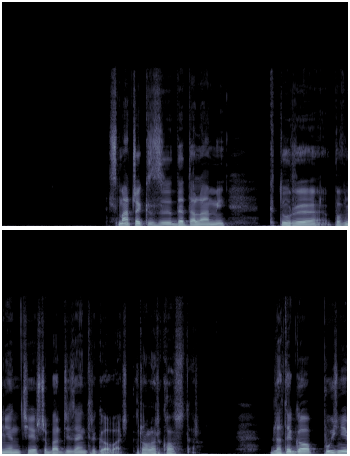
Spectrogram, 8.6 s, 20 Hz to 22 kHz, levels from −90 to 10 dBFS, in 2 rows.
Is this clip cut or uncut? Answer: cut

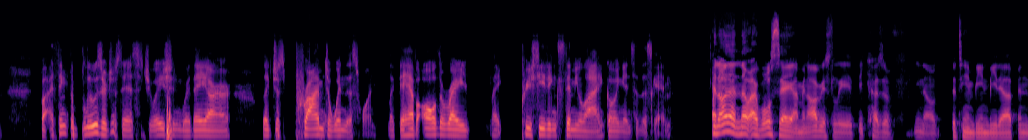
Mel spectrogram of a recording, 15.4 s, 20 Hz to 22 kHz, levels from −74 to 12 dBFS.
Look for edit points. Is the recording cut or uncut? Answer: uncut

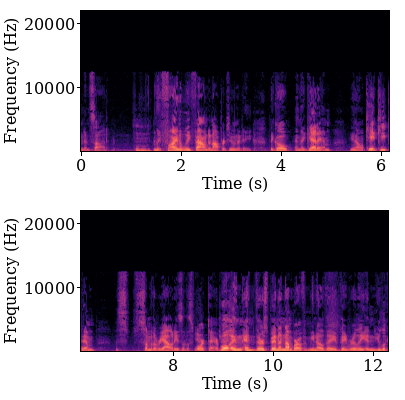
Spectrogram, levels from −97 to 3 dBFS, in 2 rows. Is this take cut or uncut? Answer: cut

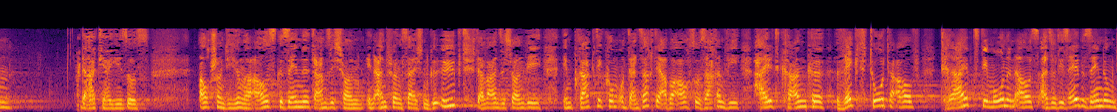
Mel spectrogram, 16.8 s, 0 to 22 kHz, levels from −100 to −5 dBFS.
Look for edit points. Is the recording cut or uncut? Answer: uncut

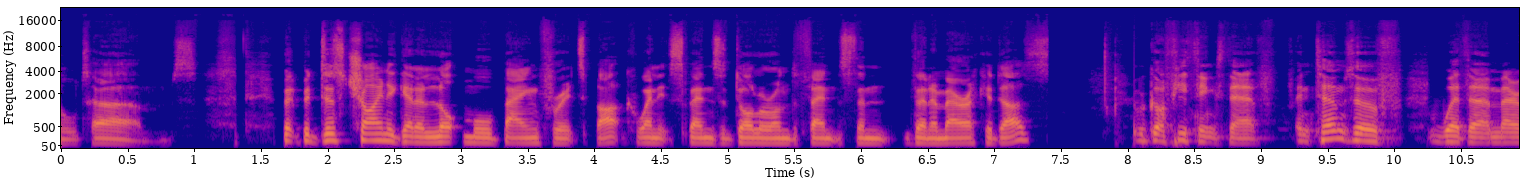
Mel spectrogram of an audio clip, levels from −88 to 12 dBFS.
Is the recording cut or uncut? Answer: uncut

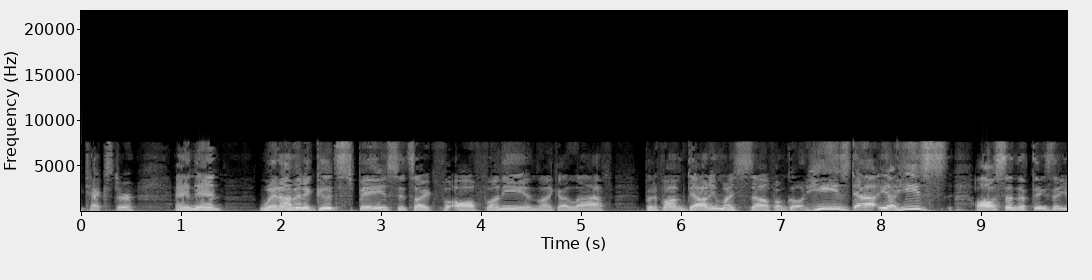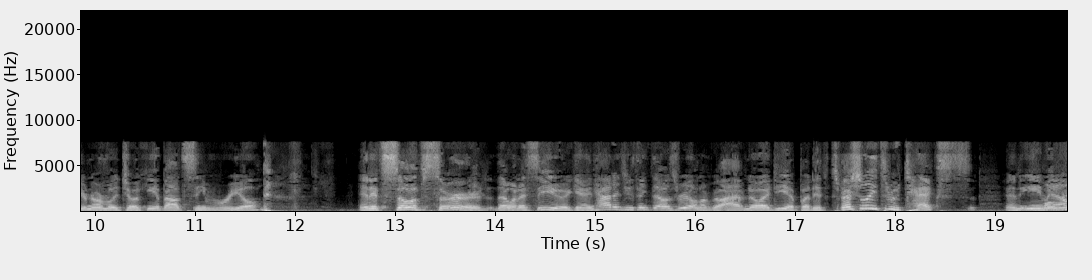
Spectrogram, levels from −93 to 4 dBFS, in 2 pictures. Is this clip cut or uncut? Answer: cut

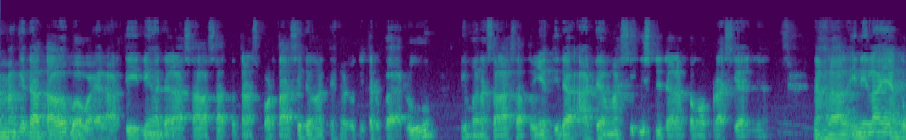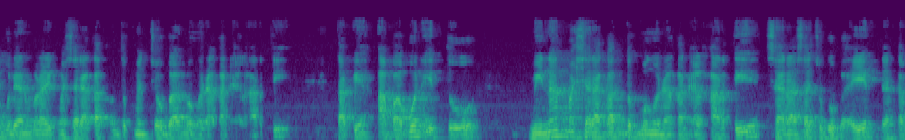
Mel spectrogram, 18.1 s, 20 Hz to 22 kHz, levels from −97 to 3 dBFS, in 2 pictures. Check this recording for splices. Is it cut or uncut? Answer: uncut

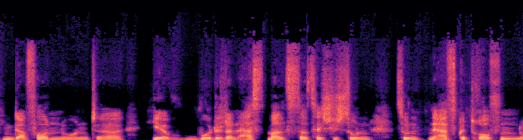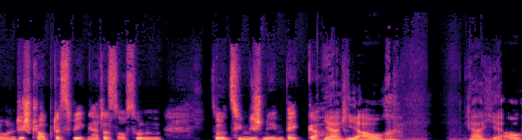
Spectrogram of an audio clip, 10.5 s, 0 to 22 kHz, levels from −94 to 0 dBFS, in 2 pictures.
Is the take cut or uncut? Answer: uncut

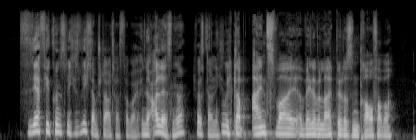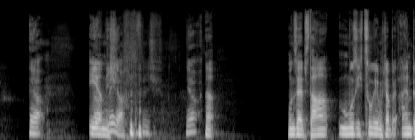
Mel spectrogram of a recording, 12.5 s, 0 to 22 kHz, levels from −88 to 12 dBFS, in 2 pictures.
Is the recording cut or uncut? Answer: cut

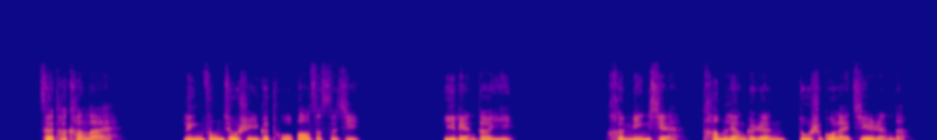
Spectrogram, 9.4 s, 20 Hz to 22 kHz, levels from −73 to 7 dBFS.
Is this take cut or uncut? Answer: cut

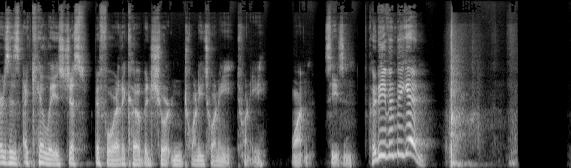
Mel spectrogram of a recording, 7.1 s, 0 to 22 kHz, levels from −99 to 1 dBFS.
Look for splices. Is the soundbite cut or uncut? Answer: cut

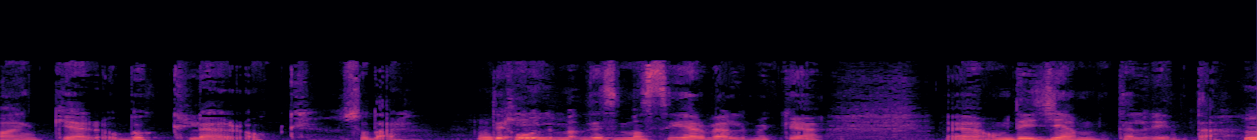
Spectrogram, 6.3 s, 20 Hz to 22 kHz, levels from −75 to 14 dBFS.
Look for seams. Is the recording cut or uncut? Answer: uncut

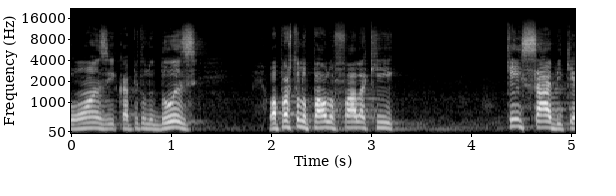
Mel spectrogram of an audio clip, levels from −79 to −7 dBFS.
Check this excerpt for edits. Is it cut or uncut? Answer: uncut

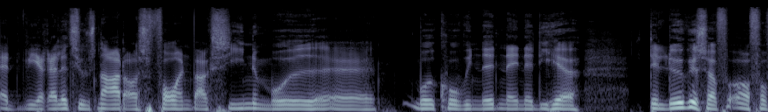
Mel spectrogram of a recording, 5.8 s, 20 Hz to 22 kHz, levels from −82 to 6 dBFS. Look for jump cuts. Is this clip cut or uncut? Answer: uncut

